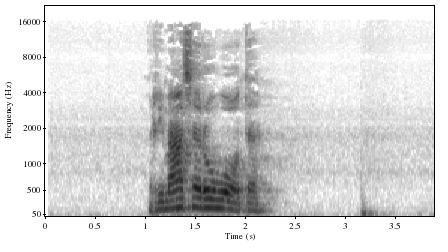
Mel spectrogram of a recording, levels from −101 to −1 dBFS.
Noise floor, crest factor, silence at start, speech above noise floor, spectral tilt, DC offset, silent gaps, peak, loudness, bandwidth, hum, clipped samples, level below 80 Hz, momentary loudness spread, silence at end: -68 dBFS; 20 dB; 1.05 s; 50 dB; -5 dB/octave; under 0.1%; none; -4 dBFS; -19 LUFS; 16 kHz; none; under 0.1%; -54 dBFS; 19 LU; 0.7 s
